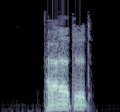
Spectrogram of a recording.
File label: "padded", English; adjectives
